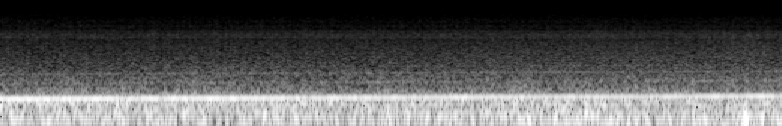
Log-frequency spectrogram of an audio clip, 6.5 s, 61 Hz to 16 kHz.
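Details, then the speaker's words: Enermax LiqMax III ELC-LMT360-W-ARGB 360mm AIO fan at maximum speed, not yet on the radiator: quiet, steady low hum with a deep, rough rumble after a brief felt vibration; fan vibration rumble, not terribly loud. "Okay, now there's a bit of rumbliness from the fan as far as the vibrations. So it's not terribly loud. You'll hear it when it's at maximum speed in the case, but it's not bad."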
